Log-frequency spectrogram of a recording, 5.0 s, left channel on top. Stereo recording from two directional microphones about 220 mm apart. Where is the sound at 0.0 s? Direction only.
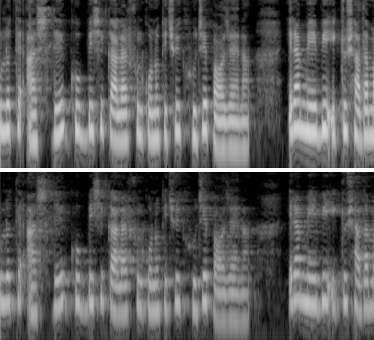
45° left (ahead or behind).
